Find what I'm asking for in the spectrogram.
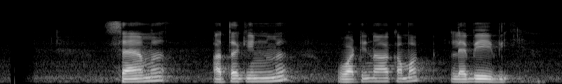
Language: Sinhala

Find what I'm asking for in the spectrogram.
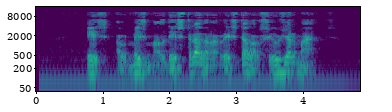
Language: Catalan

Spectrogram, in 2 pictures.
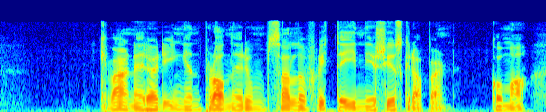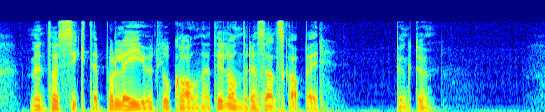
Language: Norwegian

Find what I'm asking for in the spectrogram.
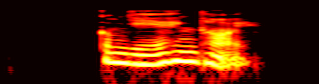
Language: Cantonese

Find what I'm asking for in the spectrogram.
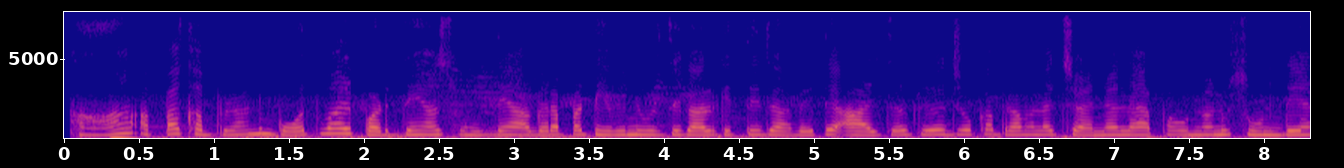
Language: Punjabi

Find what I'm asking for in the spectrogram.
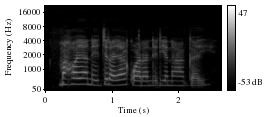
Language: Kikuyu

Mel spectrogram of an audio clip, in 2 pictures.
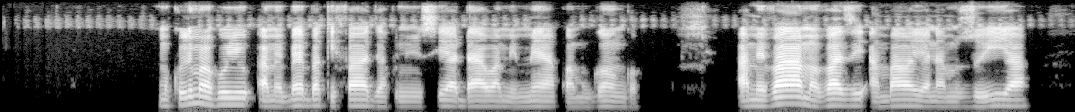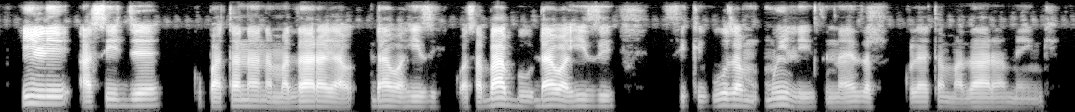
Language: Swahili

